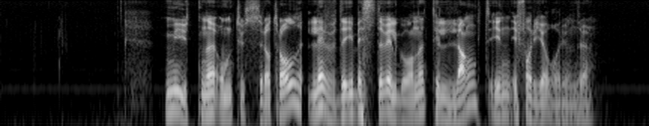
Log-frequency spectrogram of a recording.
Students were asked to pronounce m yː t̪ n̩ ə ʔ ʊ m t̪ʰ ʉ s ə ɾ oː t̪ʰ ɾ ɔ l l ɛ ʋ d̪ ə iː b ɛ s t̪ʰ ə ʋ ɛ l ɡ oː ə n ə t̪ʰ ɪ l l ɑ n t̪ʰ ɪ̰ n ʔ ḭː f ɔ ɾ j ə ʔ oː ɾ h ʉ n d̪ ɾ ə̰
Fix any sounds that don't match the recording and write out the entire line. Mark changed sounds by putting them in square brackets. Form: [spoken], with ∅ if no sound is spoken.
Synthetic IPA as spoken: m yː t̪ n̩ ə ʔ ʊ m t̪ʰ ʉ s ə ɾ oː t̪ʰ ɾ ɔ l l ɛ ʋ d̪ ə iː b ɛ s [t̪] ə ʋ ɛ l ɡ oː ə n ə t̪ʰ ɪ l l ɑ [ŋ] t̪ʰ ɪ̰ n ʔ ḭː f ɔ ɾ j ə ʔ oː ɾ h ʉ n d̪ ɾ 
